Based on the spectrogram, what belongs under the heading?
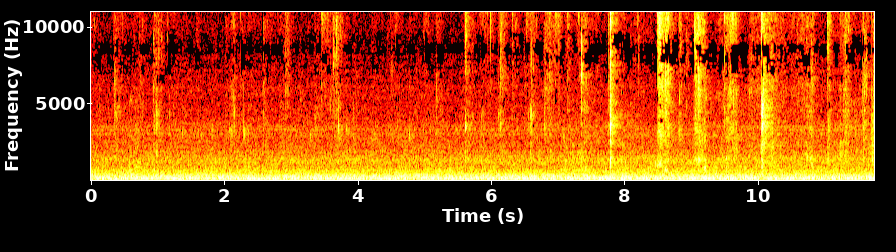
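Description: Close-miked chewing of a mouthful of creamy shrimp and crab dip: soft, wet mouth clicks and smacks over a steady low hum, with a few sharper smacks between about eight and ten seconds in.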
